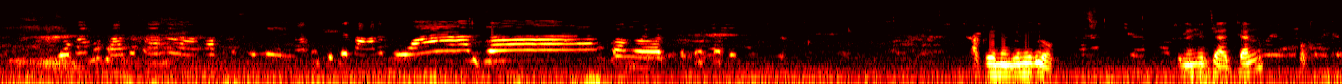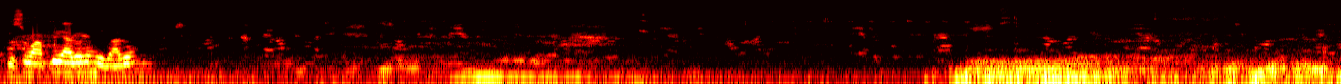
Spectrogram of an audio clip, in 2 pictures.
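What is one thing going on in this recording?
A man chews crunchy food with his mouth closed.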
